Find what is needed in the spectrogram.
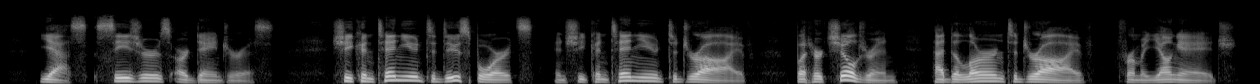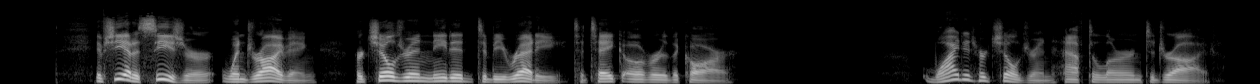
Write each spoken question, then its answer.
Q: Why did her children have to learn to drive?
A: If she had a seizure when driving, her children needed to be ready to take over the car.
